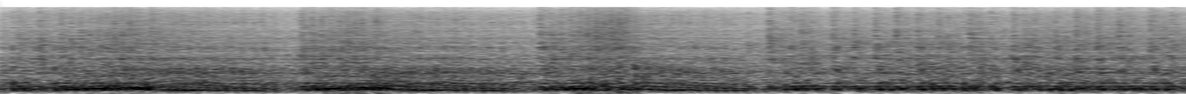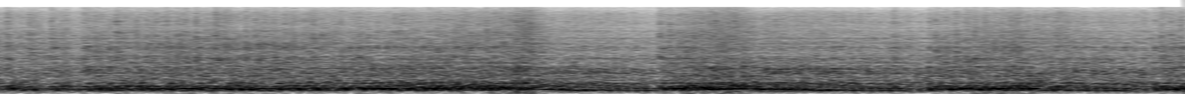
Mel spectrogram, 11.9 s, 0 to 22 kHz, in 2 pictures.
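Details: Harley WL 45ci flathead V-twin, no throttle, hot: loping, uneven idle, loose exhaust bark, about one slow pulse a second; rough idle, owner suspects front exhaust pipe rotated down and fell out; plans clamp and valve adjustment.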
